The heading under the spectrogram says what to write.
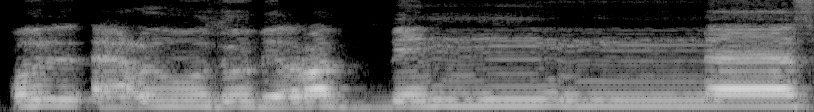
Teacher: برب الناس هم باید سخت وویل شي یعنې فشار پرې راشي، هم د پوزې څخه باید اواز راشي. هر چیرې چې په قرآن کریم کې نون راشي شد ولري همدا یې طریقه ده د ادا کولو. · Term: غونه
